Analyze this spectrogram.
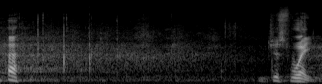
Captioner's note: applause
